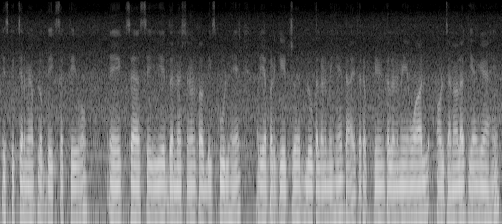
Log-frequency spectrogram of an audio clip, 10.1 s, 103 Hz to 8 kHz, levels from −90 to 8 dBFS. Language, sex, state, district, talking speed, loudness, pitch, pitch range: Hindi, male, Uttar Pradesh, Hamirpur, 220 wpm, -16 LUFS, 105 Hz, 105-110 Hz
